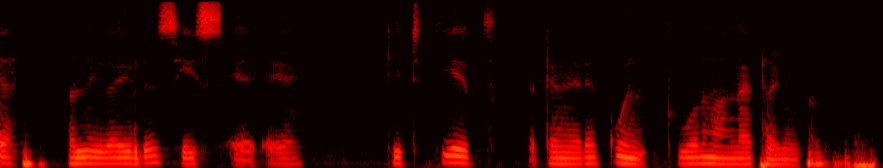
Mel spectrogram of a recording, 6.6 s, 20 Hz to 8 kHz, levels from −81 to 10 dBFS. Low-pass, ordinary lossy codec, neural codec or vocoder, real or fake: none; none; codec, 16 kHz, 0.5 kbps, FunCodec, trained on Chinese and English, 25 frames a second; fake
